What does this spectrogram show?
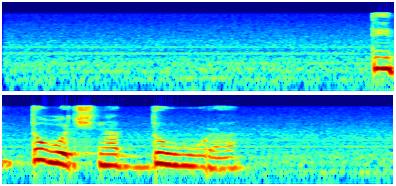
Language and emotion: Russian, angry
